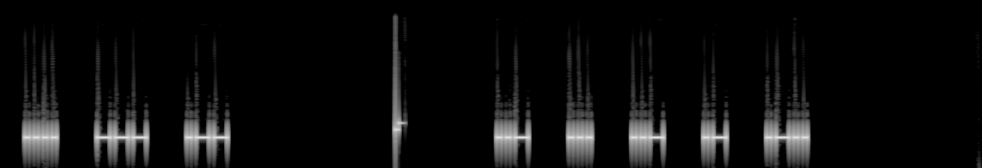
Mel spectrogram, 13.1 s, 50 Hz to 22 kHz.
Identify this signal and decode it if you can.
Morse code, heard as a keyed tone, about 20 wpm, spaced as for 11 wpm, 700 Hz. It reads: HOW USUAL
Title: 3x Character Spacing - Top 500 Words - 20wpm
